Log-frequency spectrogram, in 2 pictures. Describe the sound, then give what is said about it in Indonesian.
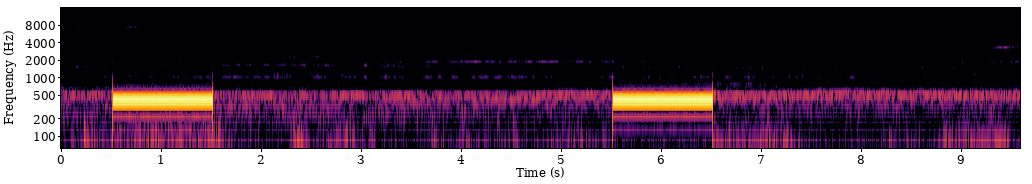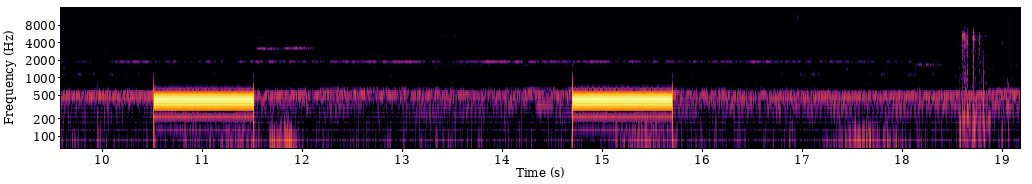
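An outgoing phone call ringing tone: four steady electronic tone bursts, each about a second long, repeating at regular intervals of about five seconds over a low line hiss, no talking. “Uh, mungkin langsung aja kita telepon ya.”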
